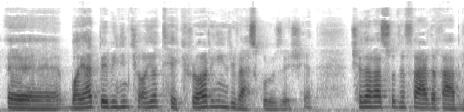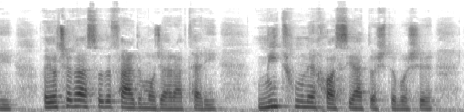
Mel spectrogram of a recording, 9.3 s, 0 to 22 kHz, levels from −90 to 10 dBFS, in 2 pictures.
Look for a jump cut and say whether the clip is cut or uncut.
uncut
